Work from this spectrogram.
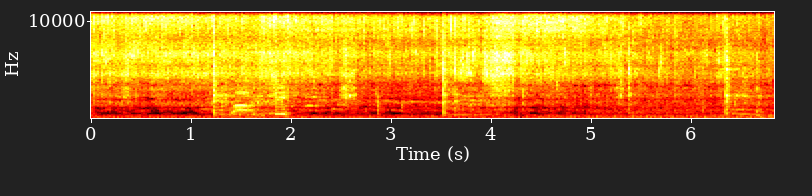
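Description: String bean omelette (tortang sitaw) sizzling steadily in a frying pan, a loud continuous crackle with occasional scraping clicks, while a voice speaks briefly over it.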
